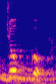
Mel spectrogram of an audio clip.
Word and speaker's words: যজ্ঞ: আবার এটা কি জয় ইয়, বর্গীয় অন্তস্থ জ আবার বর্গীয় জয় ইয়, বানানটা কেমন এটা, আর উচ্চারণটা হচ্ছে যোগ্য, যজ্ঞ নয় কিন্তু যোগ্য, এ কারণে এটা অন্তস্থ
